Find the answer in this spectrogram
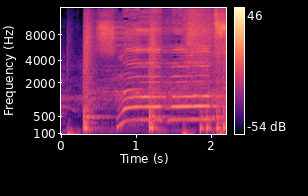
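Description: Live band music: a few sharp drum hits, then a held note that slides up into pitch and is sustained, with the band coming back in near the end.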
